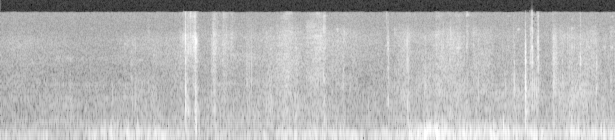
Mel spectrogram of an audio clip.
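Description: A black woodpecker hacks at wood: a few sharp, heavy knocks spaced irregularly, about one every second or so, over a low outdoor rumble.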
